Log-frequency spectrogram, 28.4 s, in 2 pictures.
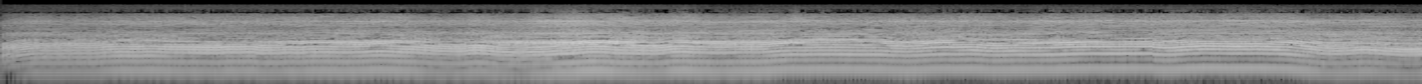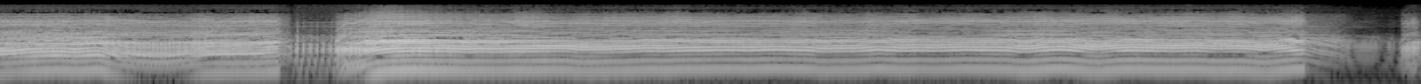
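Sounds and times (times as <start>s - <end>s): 
petrol chainsaw running: 0.0s - 28.4s.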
